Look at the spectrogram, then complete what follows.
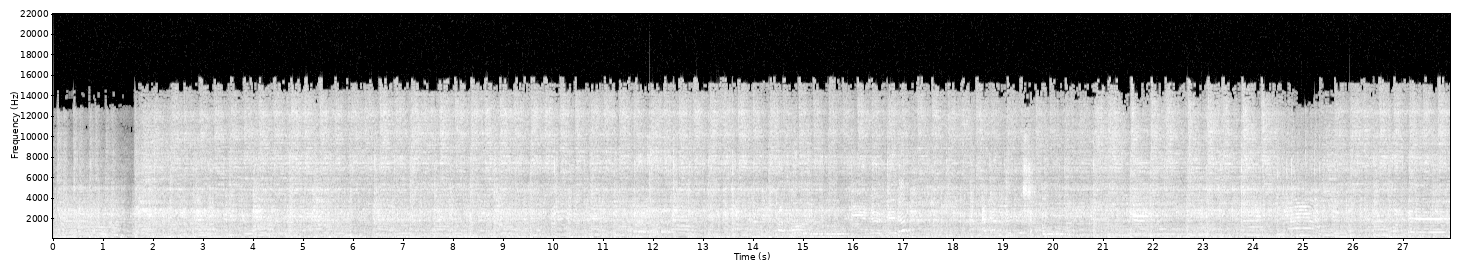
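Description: Live rock band playing loudly: electric guitars and drums with singing, the full band coming in abruptly about a second and a half in.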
